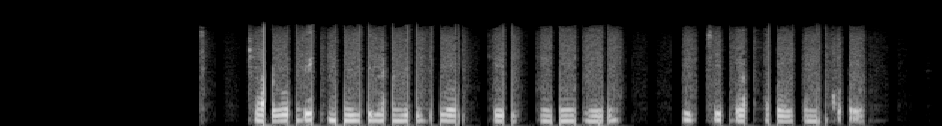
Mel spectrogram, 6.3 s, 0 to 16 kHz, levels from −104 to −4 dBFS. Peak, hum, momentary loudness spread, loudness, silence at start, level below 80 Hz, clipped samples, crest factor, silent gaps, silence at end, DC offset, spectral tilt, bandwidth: -4 dBFS; none; 11 LU; -28 LUFS; 1.65 s; -54 dBFS; under 0.1%; 26 dB; 3.20-3.25 s, 4.31-4.37 s, 4.47-4.54 s, 4.66-4.70 s; 0.5 s; under 0.1%; -8.5 dB/octave; 7.6 kHz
